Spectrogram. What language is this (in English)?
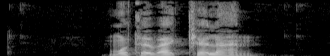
Persian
